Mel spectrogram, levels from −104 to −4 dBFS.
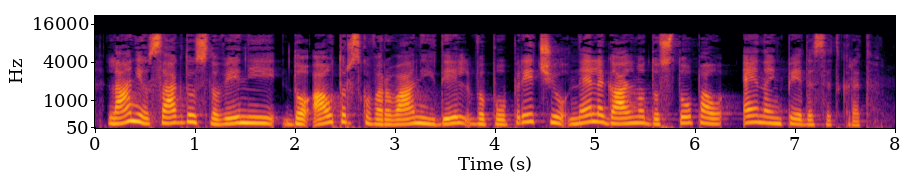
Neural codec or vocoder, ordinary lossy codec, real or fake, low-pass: none; MP3, 48 kbps; real; 14.4 kHz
